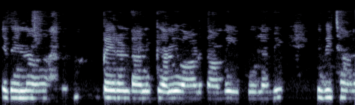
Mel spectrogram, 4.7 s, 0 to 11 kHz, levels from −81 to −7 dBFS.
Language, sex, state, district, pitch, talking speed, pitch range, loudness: Telugu, female, Telangana, Karimnagar, 225 Hz, 90 wpm, 215-240 Hz, -16 LUFS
